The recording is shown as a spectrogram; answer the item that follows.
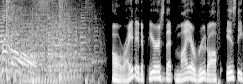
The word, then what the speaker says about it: Maya Rudolph: gentlemen and my Rudolph alright it appears that Maya Rudolph is the correct pronunciation of her name now let's listen to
